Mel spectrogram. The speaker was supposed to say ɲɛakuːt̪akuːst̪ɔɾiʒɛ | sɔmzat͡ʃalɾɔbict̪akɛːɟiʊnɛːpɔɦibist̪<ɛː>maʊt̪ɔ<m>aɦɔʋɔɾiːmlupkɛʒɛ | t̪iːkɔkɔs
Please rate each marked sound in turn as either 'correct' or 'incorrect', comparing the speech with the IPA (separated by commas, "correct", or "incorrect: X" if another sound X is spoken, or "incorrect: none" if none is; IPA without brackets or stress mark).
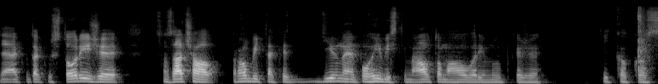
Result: incorrect: iː, correct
